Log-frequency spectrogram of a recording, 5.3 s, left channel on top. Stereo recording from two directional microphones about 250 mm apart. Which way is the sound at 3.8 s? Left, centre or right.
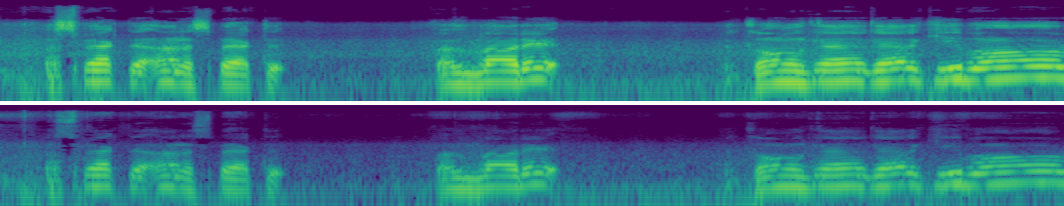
Left.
